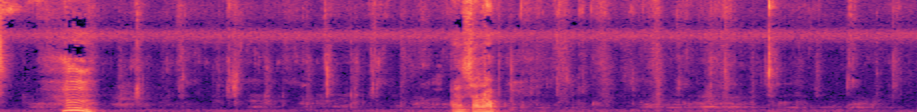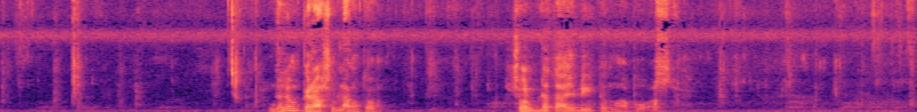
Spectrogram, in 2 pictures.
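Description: A middle-aged man chews food with his mouth close by.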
